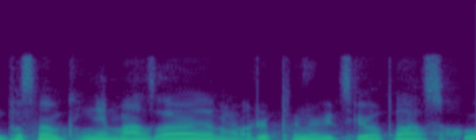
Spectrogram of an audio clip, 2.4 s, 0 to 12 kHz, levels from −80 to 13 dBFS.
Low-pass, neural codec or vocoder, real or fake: 7.2 kHz; codec, 16 kHz, 1 kbps, FreqCodec, larger model; fake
